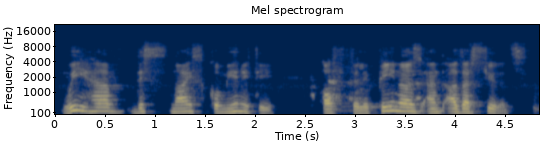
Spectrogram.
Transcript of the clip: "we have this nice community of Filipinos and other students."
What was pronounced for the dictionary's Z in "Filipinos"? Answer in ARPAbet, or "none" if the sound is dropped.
Z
